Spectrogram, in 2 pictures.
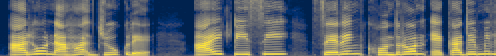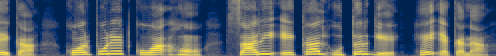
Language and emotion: Santali, neutral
